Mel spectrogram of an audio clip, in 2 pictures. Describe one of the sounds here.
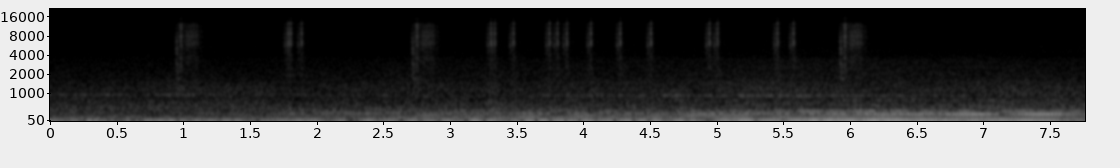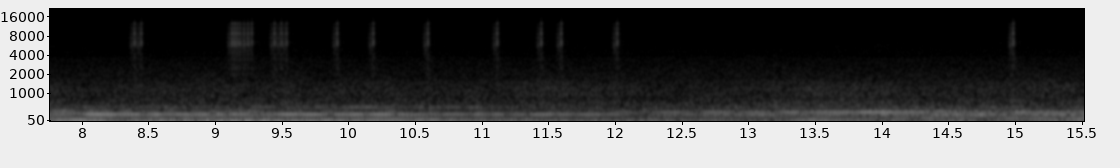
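Soft menu clicks tick as a video game's item list is scrolled.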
